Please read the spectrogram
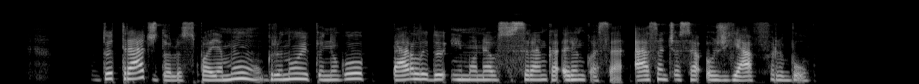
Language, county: Lithuanian, Utena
